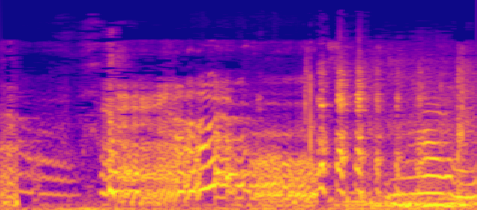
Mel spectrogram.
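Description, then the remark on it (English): A dog named Molly growls and grumbles in long, throaty, rising-and-falling vocalisations, fairly loud, almost like a groaning moan, with the barking edited out and no talking. “I was having a listen back and I was like, it kind of sounds like Wookiee from Star Wars if you remove like the barking bits.”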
